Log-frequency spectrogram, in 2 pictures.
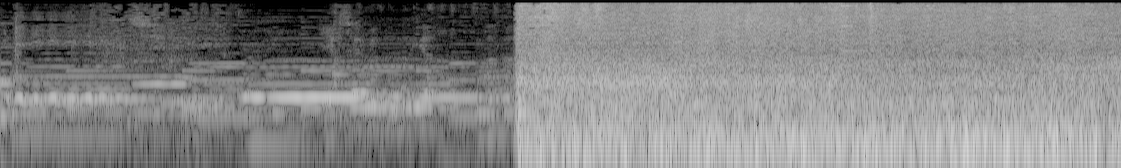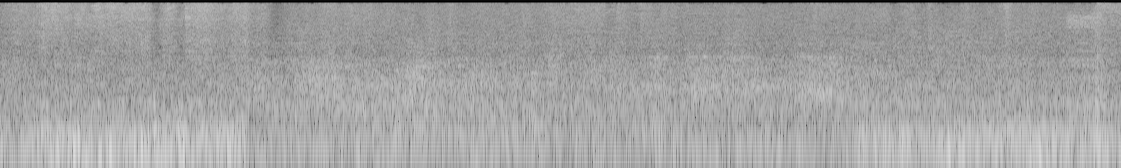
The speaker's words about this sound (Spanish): deja la manguera de la arenadora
